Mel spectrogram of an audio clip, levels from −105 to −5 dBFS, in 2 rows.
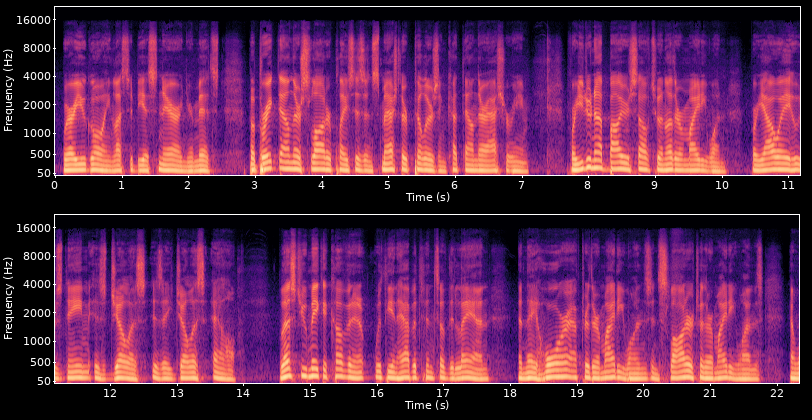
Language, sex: English, male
